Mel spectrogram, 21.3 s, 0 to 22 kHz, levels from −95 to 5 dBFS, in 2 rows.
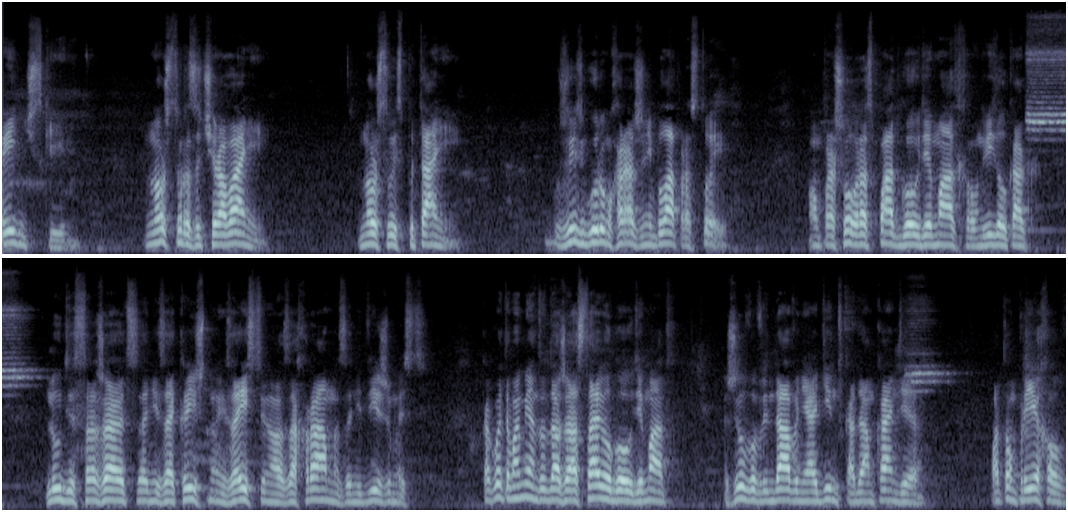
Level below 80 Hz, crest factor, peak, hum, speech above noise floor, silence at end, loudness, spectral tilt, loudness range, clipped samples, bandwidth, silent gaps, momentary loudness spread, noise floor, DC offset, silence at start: -60 dBFS; 20 dB; -4 dBFS; none; 41 dB; 0 s; -24 LUFS; -5.5 dB/octave; 4 LU; under 0.1%; 14.5 kHz; none; 14 LU; -65 dBFS; under 0.1%; 0 s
